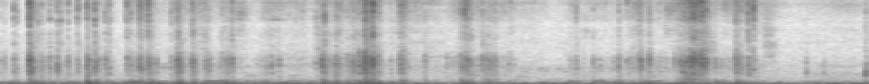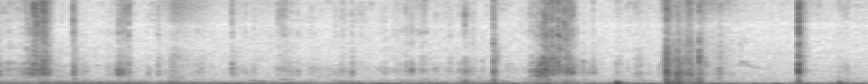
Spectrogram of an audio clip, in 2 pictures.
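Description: Faint scratching and rustling of thin paper being coloured in and handled, in short irregular strokes with a few sharper rustles scattered through.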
